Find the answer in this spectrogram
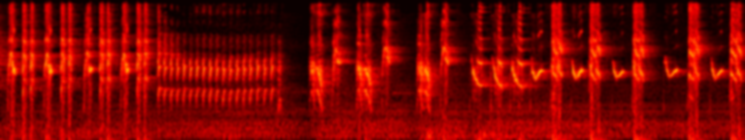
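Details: Long-tailed shrike calling, its sound used to get other shrikes fired up: rapid harsh, scratchy chattering notes, a steady buzzy rattling passage near two seconds, then sharp rasping notes repeated more than twice a second.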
